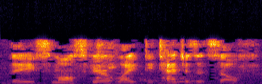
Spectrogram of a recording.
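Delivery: ordinary delivery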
